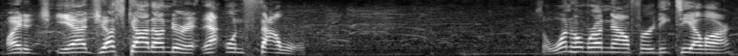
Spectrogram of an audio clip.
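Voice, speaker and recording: A man with a very high voice gives play-by-play for a charity softball game. His calls of long drives are lively, and he fills the gaps with chatty asides. A light hiss sits under the voice. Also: measured pace, pauses often. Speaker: play-by-play announcer. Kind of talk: live sports commentary.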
